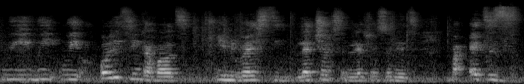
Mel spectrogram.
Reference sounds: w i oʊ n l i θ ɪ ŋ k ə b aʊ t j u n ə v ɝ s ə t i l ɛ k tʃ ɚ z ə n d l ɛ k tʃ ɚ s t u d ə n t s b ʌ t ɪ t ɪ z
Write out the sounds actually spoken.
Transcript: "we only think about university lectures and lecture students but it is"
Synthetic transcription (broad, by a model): w i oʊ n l i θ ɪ ŋ k ə b aʊ t j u n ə v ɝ s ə t i l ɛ k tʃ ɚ s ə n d l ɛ k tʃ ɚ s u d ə t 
